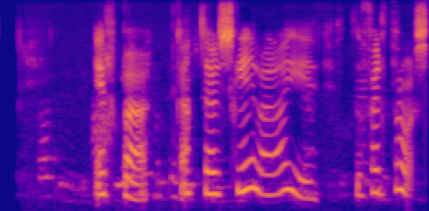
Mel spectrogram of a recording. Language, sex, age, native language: Icelandic, female, 13, Icelandic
